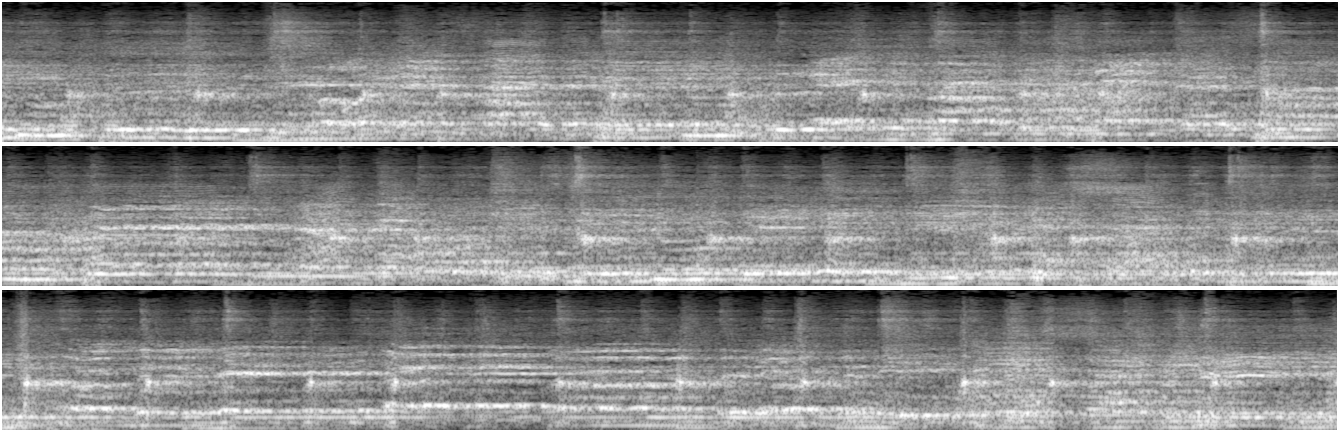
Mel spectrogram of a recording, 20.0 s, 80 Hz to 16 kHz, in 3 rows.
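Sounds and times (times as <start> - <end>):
congregation singing a hymn: 0.0 - 20.0
steady percussive beat: 0.0 - 20.0.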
